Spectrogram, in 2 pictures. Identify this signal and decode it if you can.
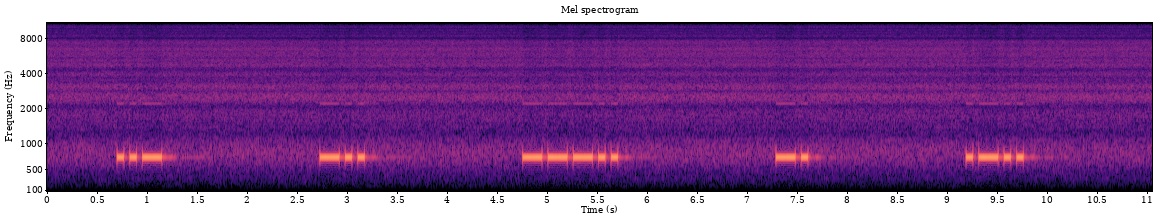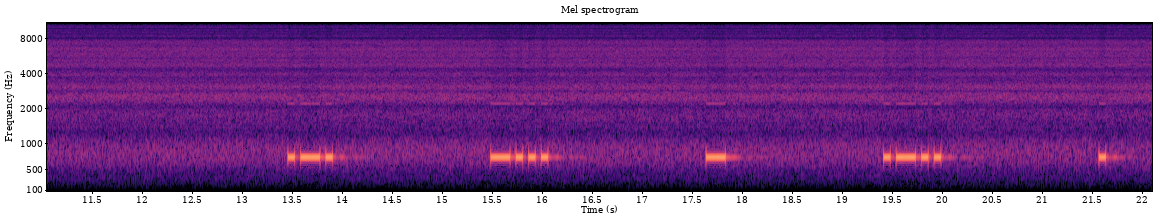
Morse code, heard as a keyed tone, machine-sent, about 19 wpm, spaced as for 5 wpm, 740 Hz, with room echo. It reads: UD8NL RBTLE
